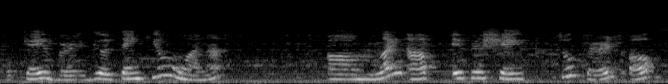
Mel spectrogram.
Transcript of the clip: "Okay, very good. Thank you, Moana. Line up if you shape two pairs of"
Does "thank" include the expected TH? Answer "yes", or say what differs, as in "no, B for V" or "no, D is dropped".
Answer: no, T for TH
